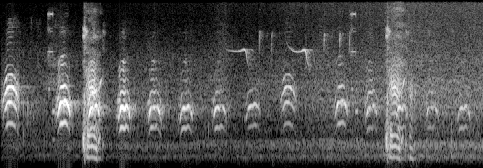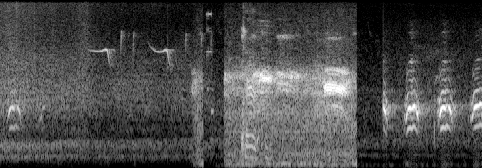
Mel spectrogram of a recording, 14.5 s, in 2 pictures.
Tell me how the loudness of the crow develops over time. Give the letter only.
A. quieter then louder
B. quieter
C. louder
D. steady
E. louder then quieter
A.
